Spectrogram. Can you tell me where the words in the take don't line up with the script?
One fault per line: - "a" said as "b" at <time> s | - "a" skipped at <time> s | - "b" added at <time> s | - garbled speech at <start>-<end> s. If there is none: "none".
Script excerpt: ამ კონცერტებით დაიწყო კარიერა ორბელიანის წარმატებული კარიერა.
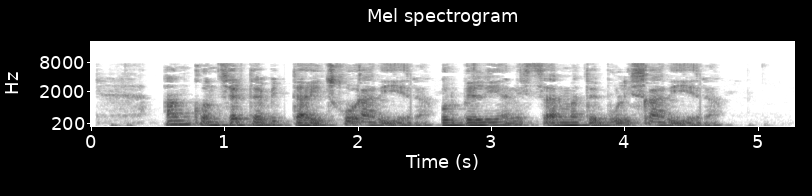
none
